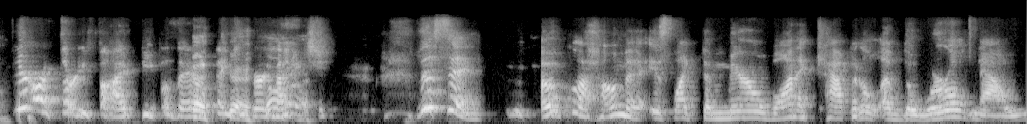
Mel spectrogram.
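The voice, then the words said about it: Southern American accent. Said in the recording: “my Southern accent will start coming out. ... It's already started.”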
